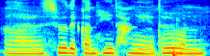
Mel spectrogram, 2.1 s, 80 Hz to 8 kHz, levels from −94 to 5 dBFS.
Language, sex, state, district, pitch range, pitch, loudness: Chakma, female, Tripura, Dhalai, 225-245 Hz, 235 Hz, -17 LUFS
